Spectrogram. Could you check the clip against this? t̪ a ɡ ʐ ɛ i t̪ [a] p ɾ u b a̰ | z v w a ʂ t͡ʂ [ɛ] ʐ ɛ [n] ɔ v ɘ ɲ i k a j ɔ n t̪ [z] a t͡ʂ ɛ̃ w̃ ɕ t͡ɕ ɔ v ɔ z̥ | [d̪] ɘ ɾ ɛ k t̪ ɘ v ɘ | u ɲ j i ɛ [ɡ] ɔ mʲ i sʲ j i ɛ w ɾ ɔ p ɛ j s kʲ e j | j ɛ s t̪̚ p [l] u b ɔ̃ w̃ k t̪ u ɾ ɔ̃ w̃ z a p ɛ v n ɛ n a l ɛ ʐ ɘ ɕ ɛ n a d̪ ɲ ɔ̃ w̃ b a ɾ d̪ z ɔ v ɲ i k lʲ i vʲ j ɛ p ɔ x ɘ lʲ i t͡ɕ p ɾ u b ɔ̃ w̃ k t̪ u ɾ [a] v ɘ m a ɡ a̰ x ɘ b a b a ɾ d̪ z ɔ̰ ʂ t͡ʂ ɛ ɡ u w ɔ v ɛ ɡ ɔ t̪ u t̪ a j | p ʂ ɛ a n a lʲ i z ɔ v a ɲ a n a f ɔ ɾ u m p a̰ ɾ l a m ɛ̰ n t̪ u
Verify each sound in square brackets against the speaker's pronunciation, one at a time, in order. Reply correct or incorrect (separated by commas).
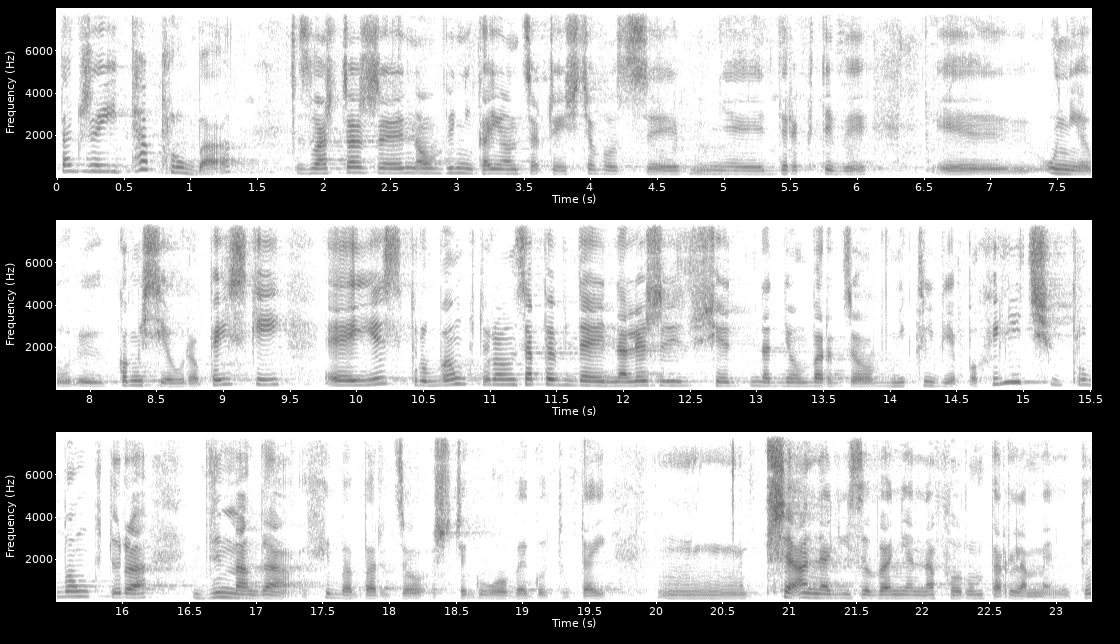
correct, incorrect, correct, incorrect, correct, incorrect, incorrect, correct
